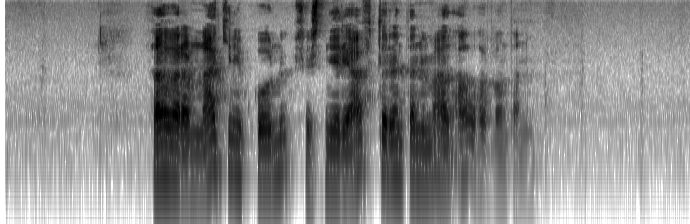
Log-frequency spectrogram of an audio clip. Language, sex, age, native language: Icelandic, male, 60-69, Icelandic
